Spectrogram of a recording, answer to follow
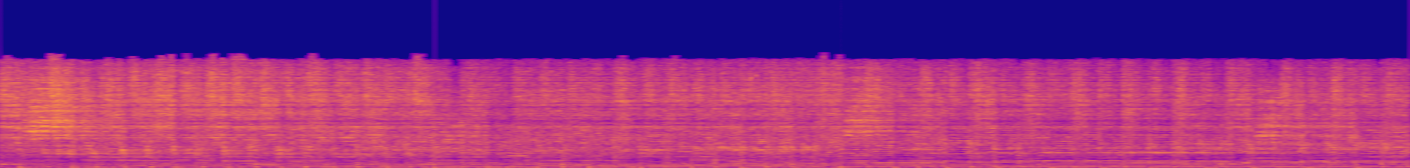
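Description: Punk band playing live: distorted electric guitar, bass and drum kit in a loud instrumental passage with no singing, the chords shifting every second or so.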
